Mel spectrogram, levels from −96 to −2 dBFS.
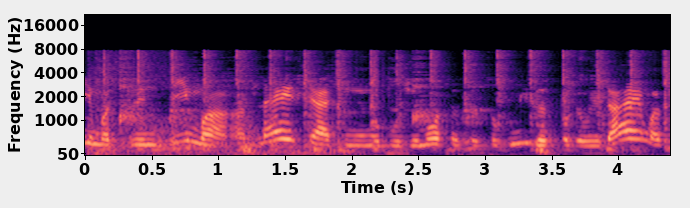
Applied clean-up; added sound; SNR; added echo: classical method log-MMSE.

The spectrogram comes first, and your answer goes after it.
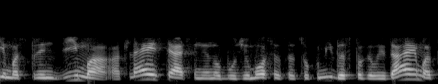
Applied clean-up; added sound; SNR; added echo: none; none; none; none.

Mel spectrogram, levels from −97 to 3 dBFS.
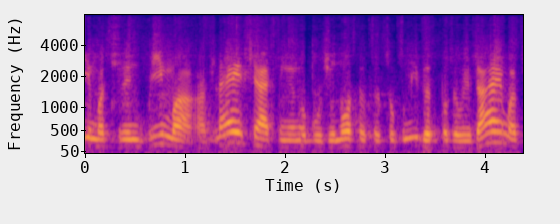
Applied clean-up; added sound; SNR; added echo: neural separator model SepFormer DNS4.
